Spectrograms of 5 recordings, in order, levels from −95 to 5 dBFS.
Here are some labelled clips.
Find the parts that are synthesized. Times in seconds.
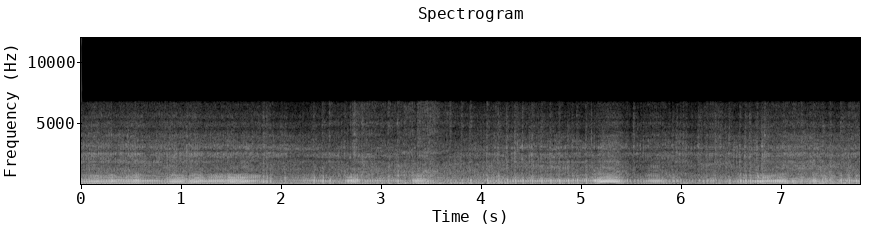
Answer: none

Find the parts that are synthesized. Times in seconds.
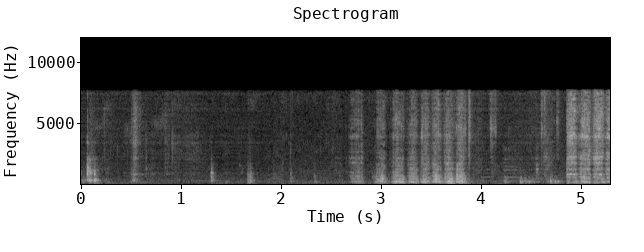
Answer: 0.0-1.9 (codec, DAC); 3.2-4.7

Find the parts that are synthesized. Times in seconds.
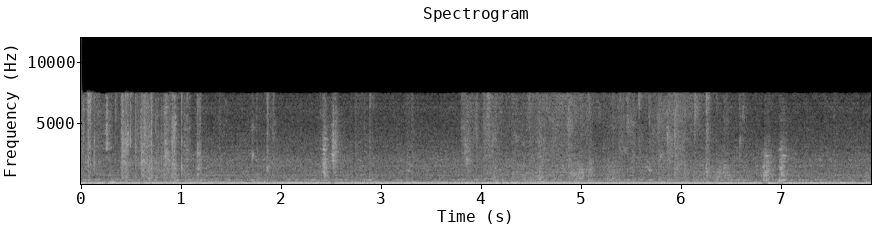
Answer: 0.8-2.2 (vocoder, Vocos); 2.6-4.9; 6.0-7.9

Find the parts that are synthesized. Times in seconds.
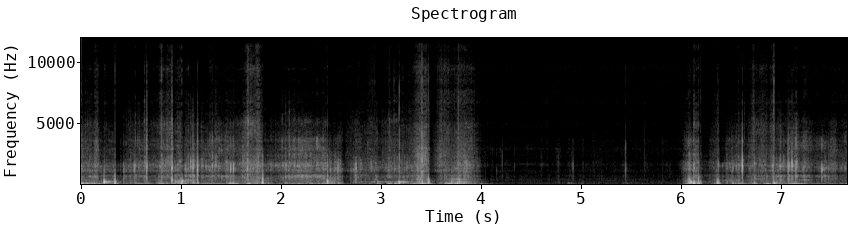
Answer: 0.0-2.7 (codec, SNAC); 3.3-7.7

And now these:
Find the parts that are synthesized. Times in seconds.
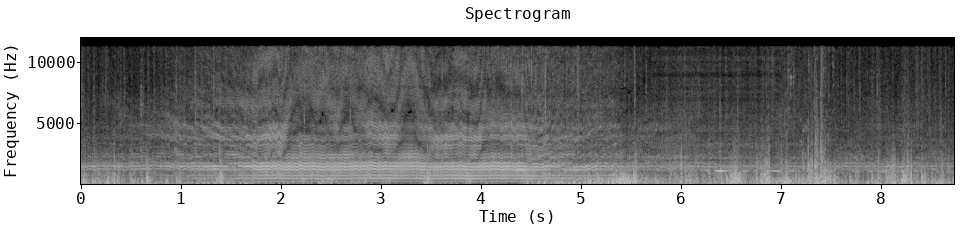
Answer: 5.7-7.0 (autoencoder, DAC-VAE)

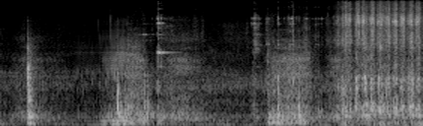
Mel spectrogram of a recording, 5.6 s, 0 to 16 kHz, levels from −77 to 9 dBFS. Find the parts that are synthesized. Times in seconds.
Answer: 1.0-1.7 (vocoder, BigVGAN v2)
